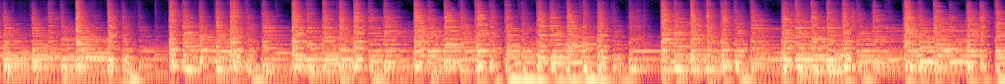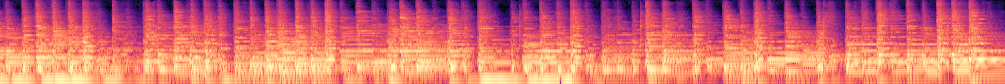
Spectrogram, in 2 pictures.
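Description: Nylon-string classical guitar strummed in a quick, even rhythm, playing chords with no singing.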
